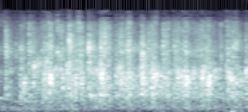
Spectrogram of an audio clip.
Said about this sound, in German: Applaus nochmal dafür.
